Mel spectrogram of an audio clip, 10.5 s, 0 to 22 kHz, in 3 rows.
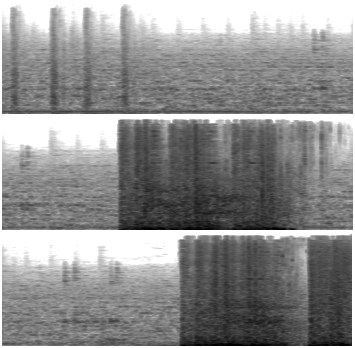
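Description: Video game gunfire from Warhammer 40,000: Sanctus Reach comes in two loud, dense bursts of rapid shots with crackling impacts, separated by quieter stretches with scattered clicks.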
